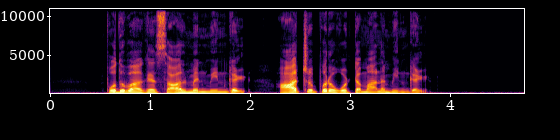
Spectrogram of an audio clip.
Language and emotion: Tamil, neutral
